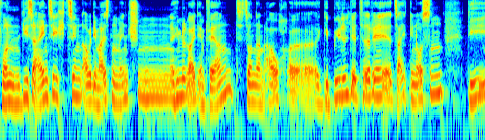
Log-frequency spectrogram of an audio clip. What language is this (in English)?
German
